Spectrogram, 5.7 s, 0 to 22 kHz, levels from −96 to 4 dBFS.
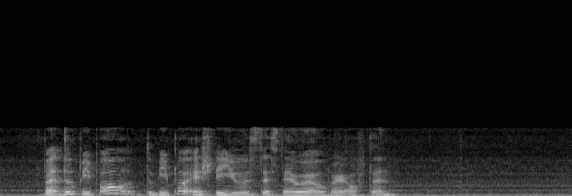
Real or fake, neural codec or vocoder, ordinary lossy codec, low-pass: fake; codec, 16 kHz, 16 kbps, FunCodec, trained on LibriTTS, 50 frames a second; none; none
